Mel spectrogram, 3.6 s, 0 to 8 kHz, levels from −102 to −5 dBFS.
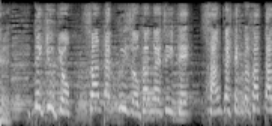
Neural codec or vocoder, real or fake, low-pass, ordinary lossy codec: vocoder, 44.1 kHz, 128 mel bands every 512 samples, BigVGAN v2; fake; 7.2 kHz; AAC, 32 kbps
